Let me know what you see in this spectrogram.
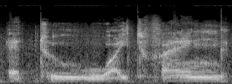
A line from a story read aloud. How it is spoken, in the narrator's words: this very noble-looking Dalmatian whips his toga around himself thusly and snarls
